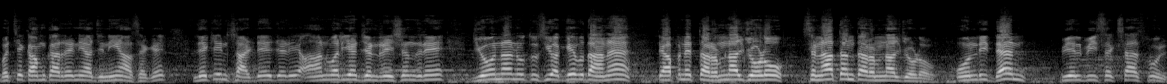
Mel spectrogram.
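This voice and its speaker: A high-pitched male voice with fairly even intonation amid noticeable background noise. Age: 70s. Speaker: temple volunteer. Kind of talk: interview.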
